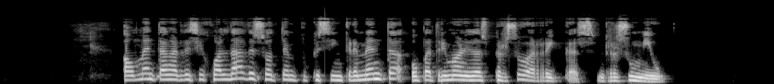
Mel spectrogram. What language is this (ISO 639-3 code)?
glg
